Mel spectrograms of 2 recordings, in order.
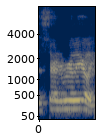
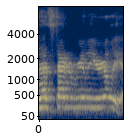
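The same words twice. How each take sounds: First: Said in the usual way. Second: Put-on much higher, British rocker accent on every word; English accent impression. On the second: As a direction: do the singer's English accent, then drop it. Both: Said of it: "I don't do the accent anymore".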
